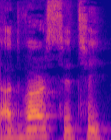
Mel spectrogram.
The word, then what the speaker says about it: adversity: adversity، فهنا لاحظوا كيفية نطق هذه الكلمة، قلت adversity وليس adversity، فهنا T سوف تصبح D. هذا ما يسمى في اللغة الإنجليزية بالفلاب T. فالفلاب T بمعنى إذا جاءت T بين two vowels فهي تنطق على الشكل D.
